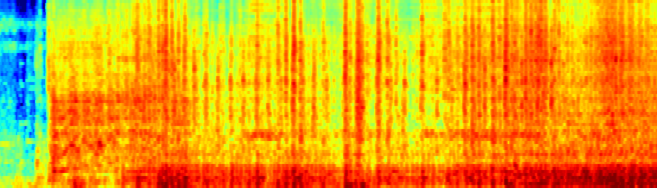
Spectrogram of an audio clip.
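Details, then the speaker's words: Ford Edsel, sat over a decade, first start attempt after fuel system work, carburetor primed through glass bowl fuel filter: engine catches after a brief crank and runs rough, stumbling and surging instead of settling to a steady idle. "dude she sounds unhappy go ahead again"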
